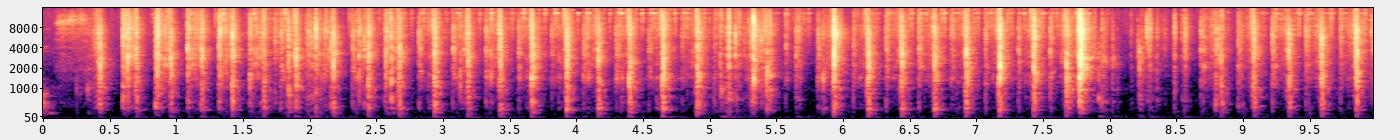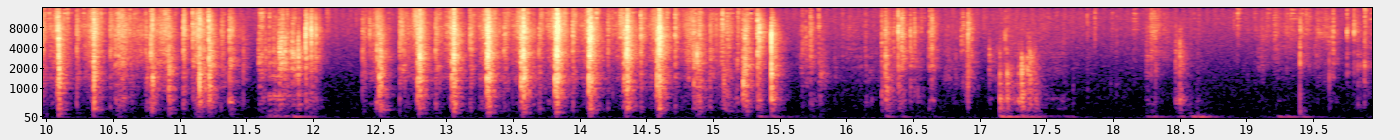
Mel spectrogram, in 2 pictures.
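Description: Small cards are laid down on a table with soft taps.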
